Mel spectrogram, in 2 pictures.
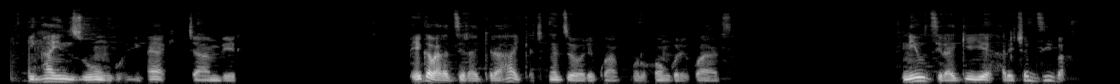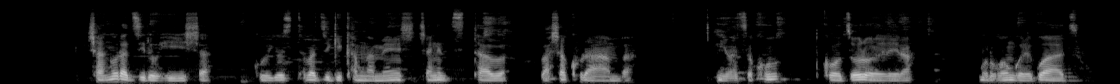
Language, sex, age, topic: Rundi, male, 25-35, agriculture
